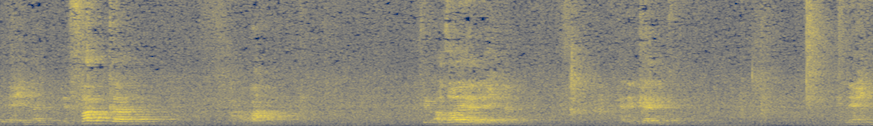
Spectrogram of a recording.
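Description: A man speaks with animation in a room with some echo.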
